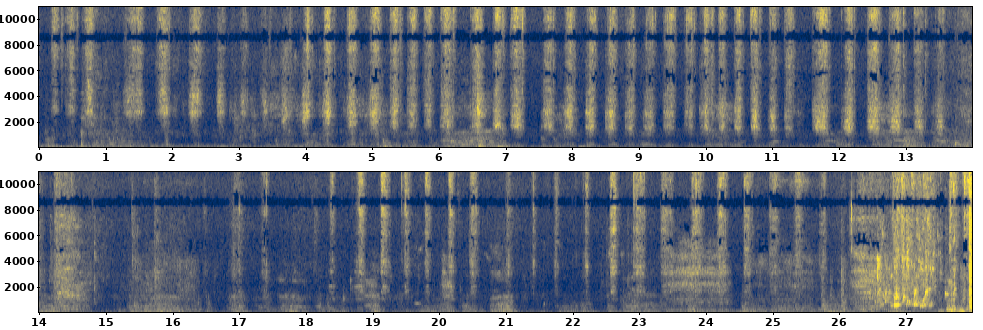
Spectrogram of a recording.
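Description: A Gillette Super Speed safety razor with a Mühle blade scraping through lathered stubble in many short strokes, a faint rasping.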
